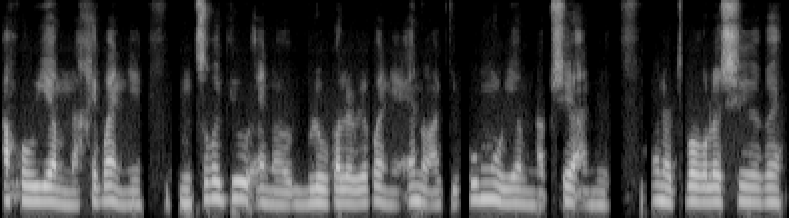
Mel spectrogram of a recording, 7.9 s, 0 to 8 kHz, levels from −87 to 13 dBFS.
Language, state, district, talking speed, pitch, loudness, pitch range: Sumi, Nagaland, Dimapur, 175 wpm, 150 Hz, -18 LUFS, 135-160 Hz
